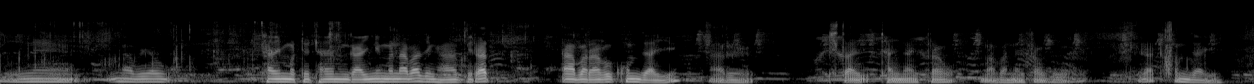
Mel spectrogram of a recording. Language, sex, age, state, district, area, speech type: Bodo, male, 60+, Assam, Chirang, rural, spontaneous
